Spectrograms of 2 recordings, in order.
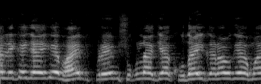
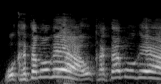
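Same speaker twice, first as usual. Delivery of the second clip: louder, higher insistent rebuttal; emphatic retort; 5 semitones higher, 5 dB louder than usual. Real, not acted. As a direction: cut in firmly and repeat it forcefully. Heated retort to anchor's challenge. (ज़ोर देकर ऊँची आवाज़ में पलटवार)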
